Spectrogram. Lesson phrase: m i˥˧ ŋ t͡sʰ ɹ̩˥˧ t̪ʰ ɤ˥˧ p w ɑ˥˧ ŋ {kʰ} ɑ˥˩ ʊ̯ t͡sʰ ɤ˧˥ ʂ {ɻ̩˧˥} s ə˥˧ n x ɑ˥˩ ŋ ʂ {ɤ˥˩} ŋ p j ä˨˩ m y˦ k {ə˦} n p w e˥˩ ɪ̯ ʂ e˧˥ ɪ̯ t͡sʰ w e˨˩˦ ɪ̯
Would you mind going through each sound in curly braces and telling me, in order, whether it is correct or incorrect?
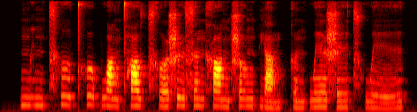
incorrect: t̪ʰ, incorrect: ɻ̩˥˧, incorrect: ɤ˥, incorrect: ə˨˩

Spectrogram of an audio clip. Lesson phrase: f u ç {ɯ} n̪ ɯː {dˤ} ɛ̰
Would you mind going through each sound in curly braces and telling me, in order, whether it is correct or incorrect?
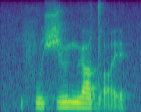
correct, correct

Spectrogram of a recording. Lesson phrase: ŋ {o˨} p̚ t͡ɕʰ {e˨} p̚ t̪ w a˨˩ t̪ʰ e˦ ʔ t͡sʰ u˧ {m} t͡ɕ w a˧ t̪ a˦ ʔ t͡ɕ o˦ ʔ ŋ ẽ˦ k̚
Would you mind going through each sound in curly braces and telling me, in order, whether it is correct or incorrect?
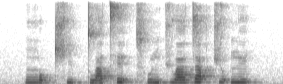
incorrect: ɔ˨, incorrect: i˨, incorrect: n

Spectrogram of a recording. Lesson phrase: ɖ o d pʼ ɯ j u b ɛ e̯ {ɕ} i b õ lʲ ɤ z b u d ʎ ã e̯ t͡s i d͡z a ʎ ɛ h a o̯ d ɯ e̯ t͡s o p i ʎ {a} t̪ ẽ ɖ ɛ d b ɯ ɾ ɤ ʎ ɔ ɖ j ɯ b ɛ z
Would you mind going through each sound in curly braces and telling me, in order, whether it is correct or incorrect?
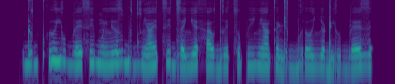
incorrect: s, incorrect: ã

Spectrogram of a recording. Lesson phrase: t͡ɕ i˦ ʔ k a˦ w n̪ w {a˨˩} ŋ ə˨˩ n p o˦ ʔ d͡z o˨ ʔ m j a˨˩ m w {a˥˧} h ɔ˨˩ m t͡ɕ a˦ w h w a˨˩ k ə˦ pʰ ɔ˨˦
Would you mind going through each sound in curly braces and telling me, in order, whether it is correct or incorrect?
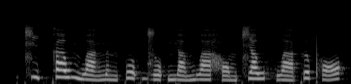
correct, incorrect: a˧

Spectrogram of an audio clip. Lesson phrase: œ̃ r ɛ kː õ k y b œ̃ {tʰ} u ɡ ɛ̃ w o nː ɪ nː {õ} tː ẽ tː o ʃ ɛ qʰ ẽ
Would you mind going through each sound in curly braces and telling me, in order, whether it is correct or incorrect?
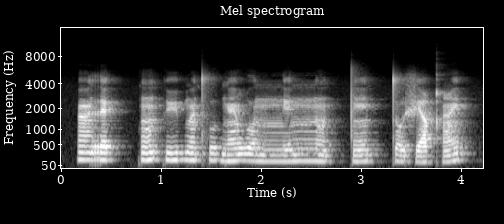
correct, correct

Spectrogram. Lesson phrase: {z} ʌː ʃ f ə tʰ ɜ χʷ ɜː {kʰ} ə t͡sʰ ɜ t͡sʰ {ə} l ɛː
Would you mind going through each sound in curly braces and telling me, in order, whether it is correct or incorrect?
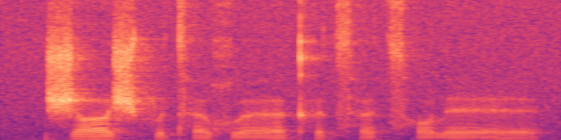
incorrect: ʃ, correct, incorrect: ɔ

